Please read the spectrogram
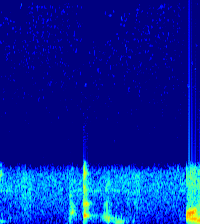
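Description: A man's speech that breaks off into a pause: a short hesitant 'uh' and a small click about a second in, then talk picks up again at the very end.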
